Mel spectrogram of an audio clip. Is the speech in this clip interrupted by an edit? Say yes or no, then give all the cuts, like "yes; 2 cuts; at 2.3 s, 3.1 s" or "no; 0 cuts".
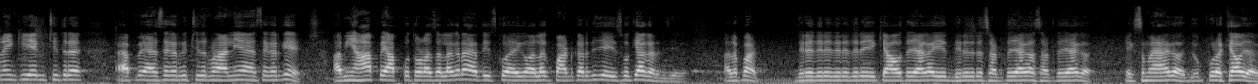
no; 0 cuts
